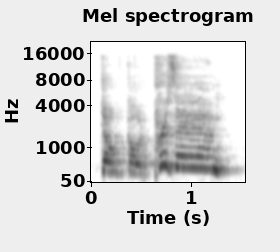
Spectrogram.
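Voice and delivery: usual speaking voice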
